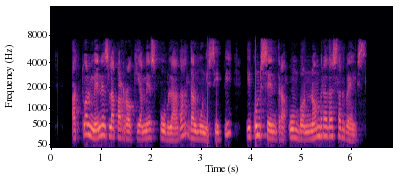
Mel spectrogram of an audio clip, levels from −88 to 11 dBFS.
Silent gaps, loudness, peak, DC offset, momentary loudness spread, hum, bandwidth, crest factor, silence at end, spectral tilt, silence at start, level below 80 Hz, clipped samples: 3.80-3.90 s; -22 LUFS; -6 dBFS; under 0.1%; 9 LU; none; 7.8 kHz; 16 dB; 0.55 s; -4 dB/octave; 0.4 s; -64 dBFS; under 0.1%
